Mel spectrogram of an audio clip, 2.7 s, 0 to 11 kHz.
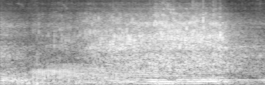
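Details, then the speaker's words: Honda Trail 70 CT70 K0 after swapping the 140cc engine for a 212cc engine, accelerating hard in second gear and lifting the front wheel: a deep, throaty exhaust climbs strongly and eases off, pulling cleanly with no misfire or knock. "yeah he got he got the front wheel off the ground second gear woo sounds like a"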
